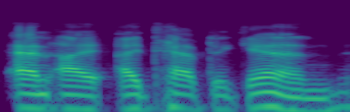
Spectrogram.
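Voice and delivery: ordinary talk, nothing marked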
